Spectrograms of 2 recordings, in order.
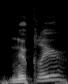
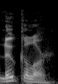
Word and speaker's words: nuclear: New I'm going to say n u k e. Yeah. Like where you eat where? I got you. Nukes. Nuke.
